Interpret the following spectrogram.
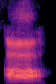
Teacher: মুখ গহ্বর কিন্তু সব থেকে বেশি উন্মুক্ত, ওপেন হয়ে যায়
